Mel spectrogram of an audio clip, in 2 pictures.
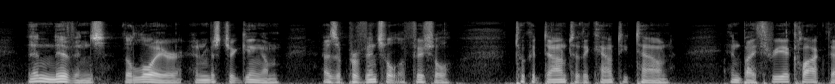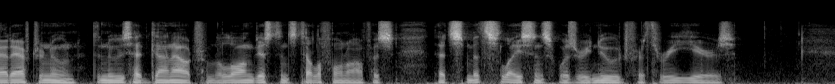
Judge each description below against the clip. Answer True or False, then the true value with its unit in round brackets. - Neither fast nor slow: True (155 wpm)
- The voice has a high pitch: False (95 Hz)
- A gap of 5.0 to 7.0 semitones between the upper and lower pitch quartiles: False (3.0 semitones)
